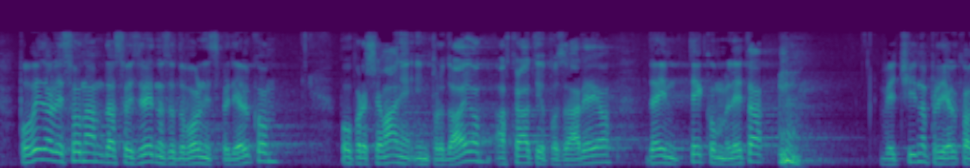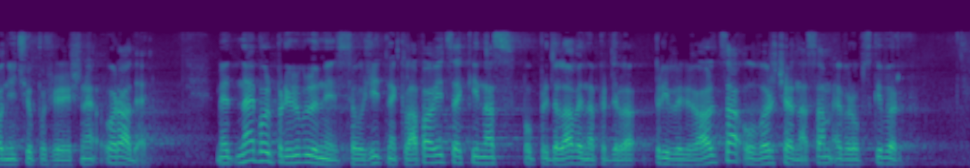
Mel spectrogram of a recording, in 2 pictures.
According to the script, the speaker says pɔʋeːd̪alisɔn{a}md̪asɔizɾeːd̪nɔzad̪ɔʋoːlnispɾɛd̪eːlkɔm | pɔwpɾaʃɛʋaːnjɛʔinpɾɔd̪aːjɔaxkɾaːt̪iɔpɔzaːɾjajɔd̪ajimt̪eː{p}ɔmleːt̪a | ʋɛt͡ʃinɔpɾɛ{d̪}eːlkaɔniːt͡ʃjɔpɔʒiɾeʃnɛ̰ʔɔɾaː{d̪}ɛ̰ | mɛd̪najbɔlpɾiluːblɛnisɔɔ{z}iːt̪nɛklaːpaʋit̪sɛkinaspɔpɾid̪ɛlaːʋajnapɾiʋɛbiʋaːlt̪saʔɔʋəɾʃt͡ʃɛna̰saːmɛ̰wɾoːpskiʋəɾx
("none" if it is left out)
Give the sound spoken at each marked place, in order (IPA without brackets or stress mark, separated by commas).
a, k, d̪, d̪, ʒ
